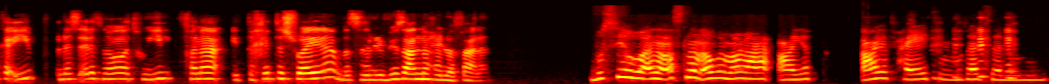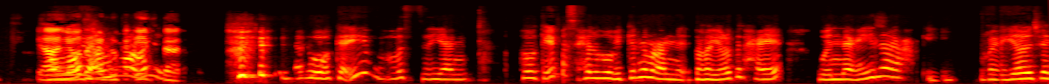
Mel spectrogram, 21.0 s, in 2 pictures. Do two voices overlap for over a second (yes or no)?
yes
